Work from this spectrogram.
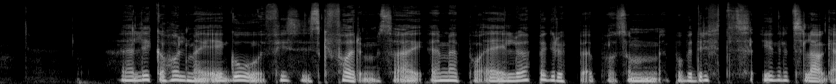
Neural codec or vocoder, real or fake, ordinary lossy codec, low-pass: vocoder, 48 kHz, 128 mel bands, Vocos; fake; none; 19.8 kHz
